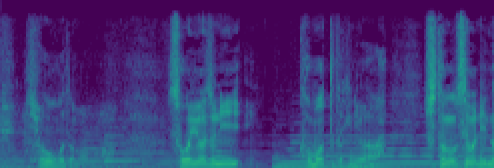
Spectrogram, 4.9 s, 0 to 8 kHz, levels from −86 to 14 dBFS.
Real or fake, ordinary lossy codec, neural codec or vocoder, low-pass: real; none; none; 7.2 kHz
